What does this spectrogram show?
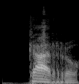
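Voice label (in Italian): "carro", Italian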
